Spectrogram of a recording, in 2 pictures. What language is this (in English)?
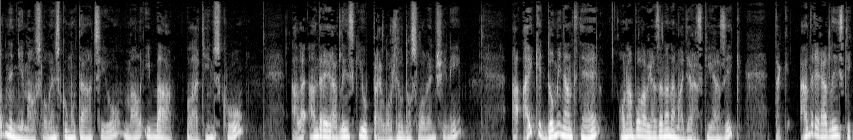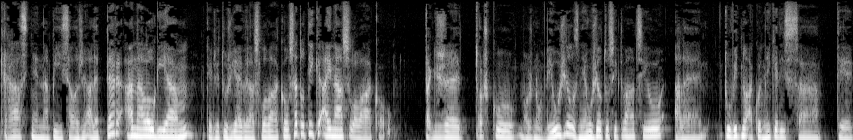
Slovak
